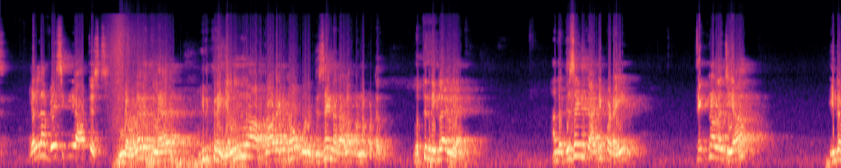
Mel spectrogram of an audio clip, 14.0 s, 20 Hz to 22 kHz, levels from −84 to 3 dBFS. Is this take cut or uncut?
cut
